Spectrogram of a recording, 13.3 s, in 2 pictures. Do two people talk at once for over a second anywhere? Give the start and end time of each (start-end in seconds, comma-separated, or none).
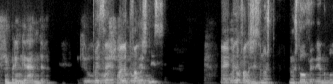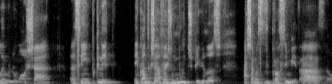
1.8-3.1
